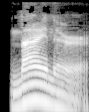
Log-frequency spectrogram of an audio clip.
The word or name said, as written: niner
